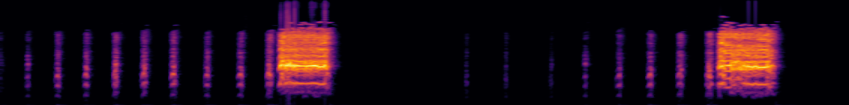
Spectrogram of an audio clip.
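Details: Wild junglefowl hen calling: a run of evenly spaced short clucks speeding slightly, then a loud harsh drawn-out squawk, the pattern repeated twice with silence between.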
